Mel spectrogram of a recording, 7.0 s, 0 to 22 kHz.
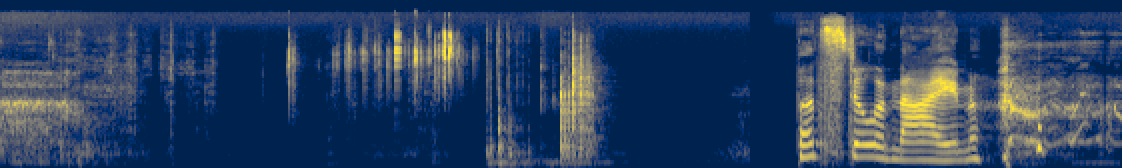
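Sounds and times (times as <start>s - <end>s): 
dice rolling on a tabletop: 1.8s - 3.8s
speech: 5.0s - 6.6s.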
